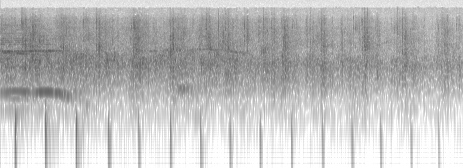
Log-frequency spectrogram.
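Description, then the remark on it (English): A crowd claps steadily in a dense wash of applause to welcome two people joining the speaker, with a regular low thump keeping time underneath and a brief tone near the start. It stays at an even, moderate level throughout. “Can they please join me, and can we please welcome them with a clap of hands?”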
